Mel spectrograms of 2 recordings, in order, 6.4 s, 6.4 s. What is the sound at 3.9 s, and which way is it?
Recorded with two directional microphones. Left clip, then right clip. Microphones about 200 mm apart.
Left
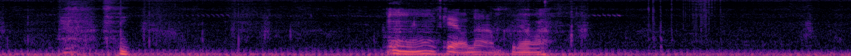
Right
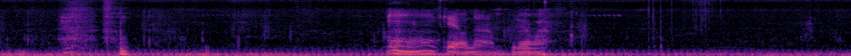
Speech, 30° left (ahead or behind).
